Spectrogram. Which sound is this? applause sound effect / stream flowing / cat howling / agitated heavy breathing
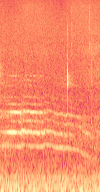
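cat howling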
